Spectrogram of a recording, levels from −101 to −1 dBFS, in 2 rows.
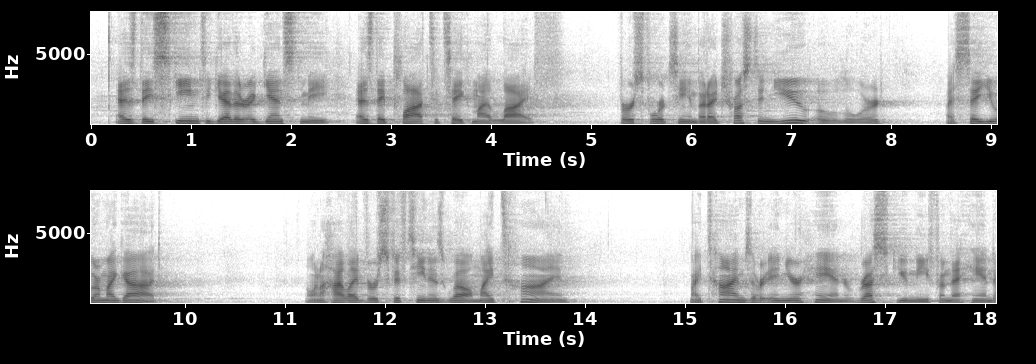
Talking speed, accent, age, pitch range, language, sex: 160 wpm, American, 40-59, 120-145 Hz, English, male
